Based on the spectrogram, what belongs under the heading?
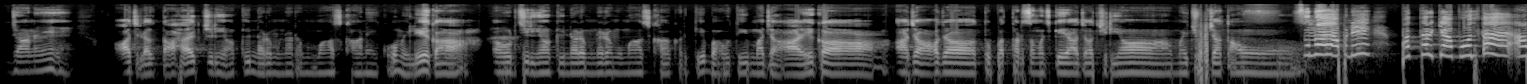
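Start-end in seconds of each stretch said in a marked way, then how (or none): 0.2-16.2 low, hushed, greedy, drooling crocodile villain voice. Storyteller voicing the crocodile, who hopes to eat the bird: hungry crocodile voice. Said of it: "ये सुन करके मगरमच्छ के मुंह में वहां पर पानी आ जाता है और".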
